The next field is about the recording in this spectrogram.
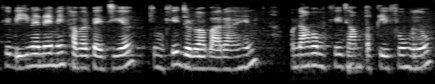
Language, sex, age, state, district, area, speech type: Sindhi, female, 30-45, Maharashtra, Thane, urban, spontaneous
